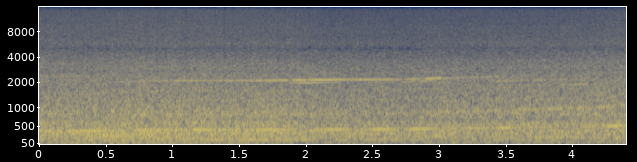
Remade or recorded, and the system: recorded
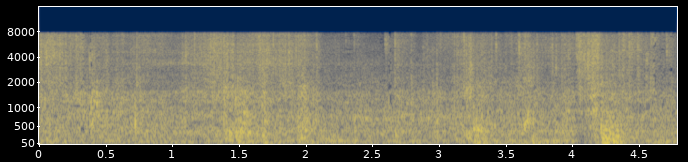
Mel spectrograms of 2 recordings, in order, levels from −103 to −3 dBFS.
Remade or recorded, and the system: remade, codec, DAC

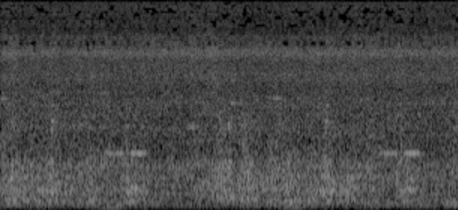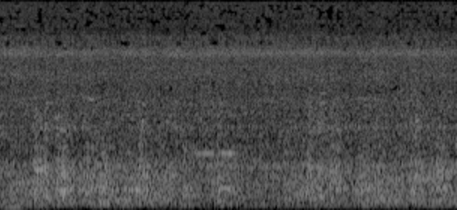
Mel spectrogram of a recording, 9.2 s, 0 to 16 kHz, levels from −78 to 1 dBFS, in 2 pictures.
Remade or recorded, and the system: recorded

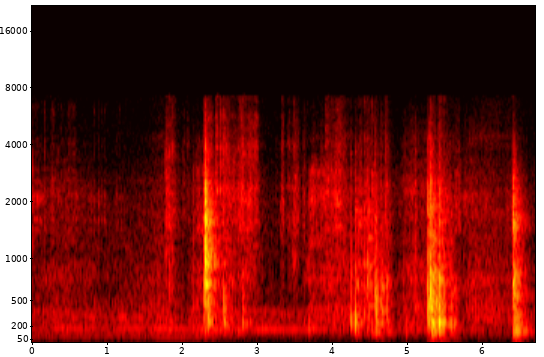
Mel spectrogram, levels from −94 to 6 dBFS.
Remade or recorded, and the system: recorded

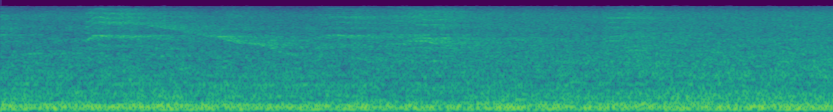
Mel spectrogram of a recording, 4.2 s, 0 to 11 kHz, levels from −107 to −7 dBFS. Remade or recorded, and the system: recorded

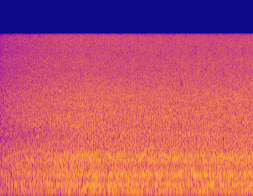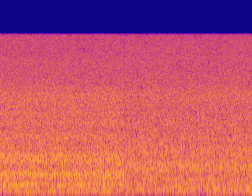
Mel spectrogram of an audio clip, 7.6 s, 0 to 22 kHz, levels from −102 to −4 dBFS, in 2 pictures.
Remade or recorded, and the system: recorded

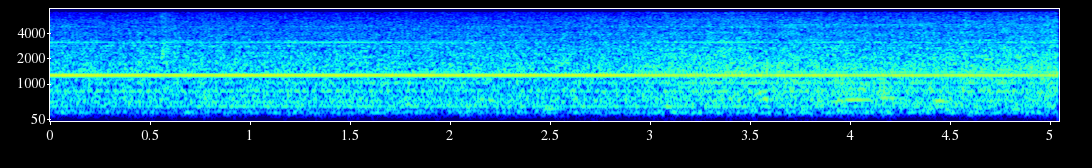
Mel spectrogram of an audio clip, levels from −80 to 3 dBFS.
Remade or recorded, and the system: recorded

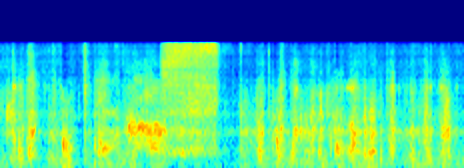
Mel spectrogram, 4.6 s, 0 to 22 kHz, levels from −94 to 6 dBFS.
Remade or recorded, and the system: remade, codec, ZipCodec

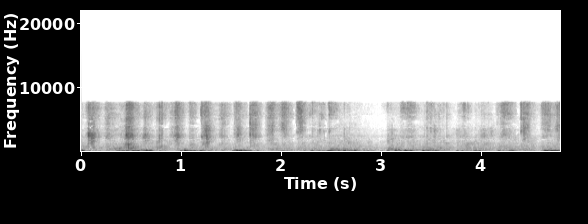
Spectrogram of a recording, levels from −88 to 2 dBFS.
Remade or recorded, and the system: remade, vocoder, Vocos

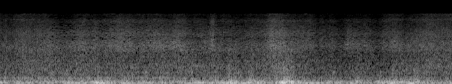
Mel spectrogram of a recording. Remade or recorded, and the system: recorded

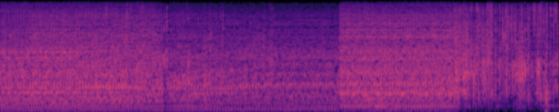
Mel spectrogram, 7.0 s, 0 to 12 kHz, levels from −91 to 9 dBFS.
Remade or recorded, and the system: recorded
